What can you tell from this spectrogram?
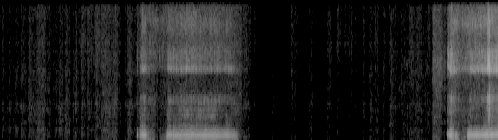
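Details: Six-year-old blind rescue Chihuahua, formerly kept in a shed by a dog hoarder, snoring while sleeping on a couch.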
